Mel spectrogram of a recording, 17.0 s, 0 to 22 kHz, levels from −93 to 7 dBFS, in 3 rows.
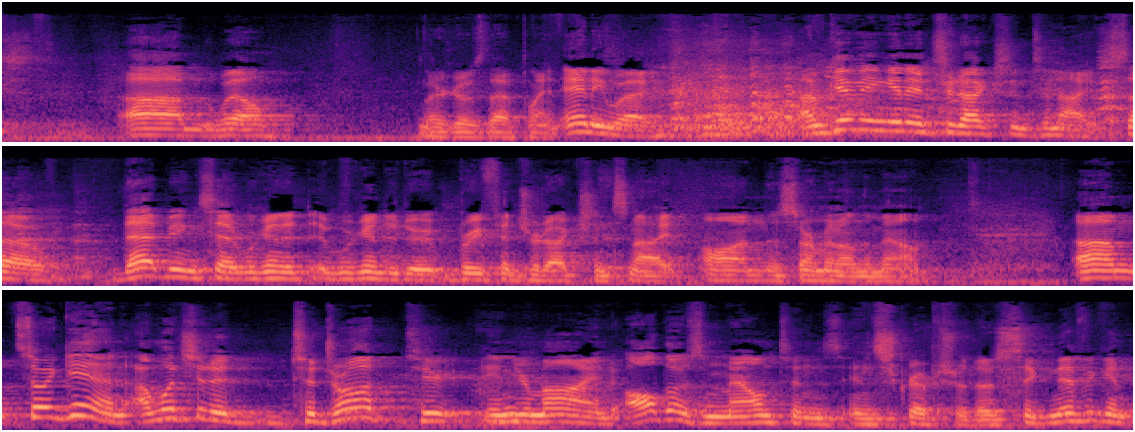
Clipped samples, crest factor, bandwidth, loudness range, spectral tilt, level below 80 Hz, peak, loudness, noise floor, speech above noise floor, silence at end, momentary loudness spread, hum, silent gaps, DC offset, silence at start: under 0.1%; 16 dB; 16.5 kHz; 3 LU; -5.5 dB/octave; -48 dBFS; -4 dBFS; -18 LUFS; -40 dBFS; 22 dB; 0 s; 8 LU; none; none; under 0.1%; 0 s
